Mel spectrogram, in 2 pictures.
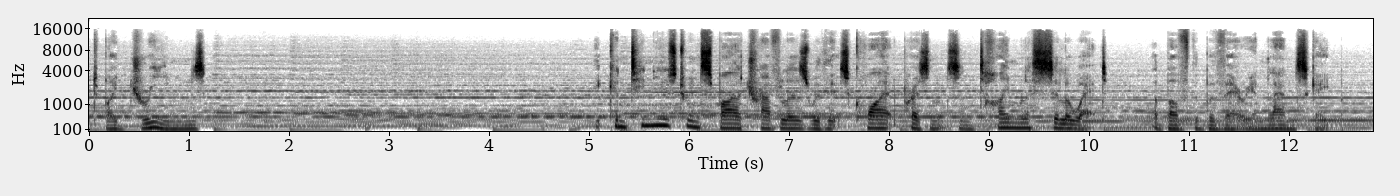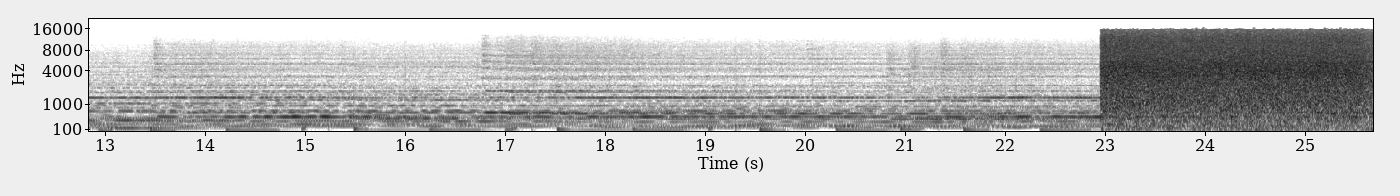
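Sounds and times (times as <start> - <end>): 
sustained droning music: 0.0 - 25.6
speech: 0.2 - 1.6, 5.2 - 12.5
river cascading over volcanic rock in a wide waterfall: 23.0 - 25.6.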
